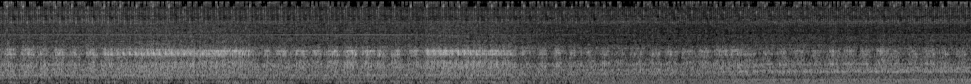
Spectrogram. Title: BMW E60 545i N62 engine rattle noise from right bank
